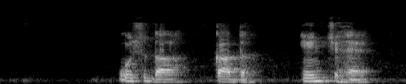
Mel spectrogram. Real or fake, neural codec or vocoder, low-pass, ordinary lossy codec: real; none; 7.2 kHz; Opus, 24 kbps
